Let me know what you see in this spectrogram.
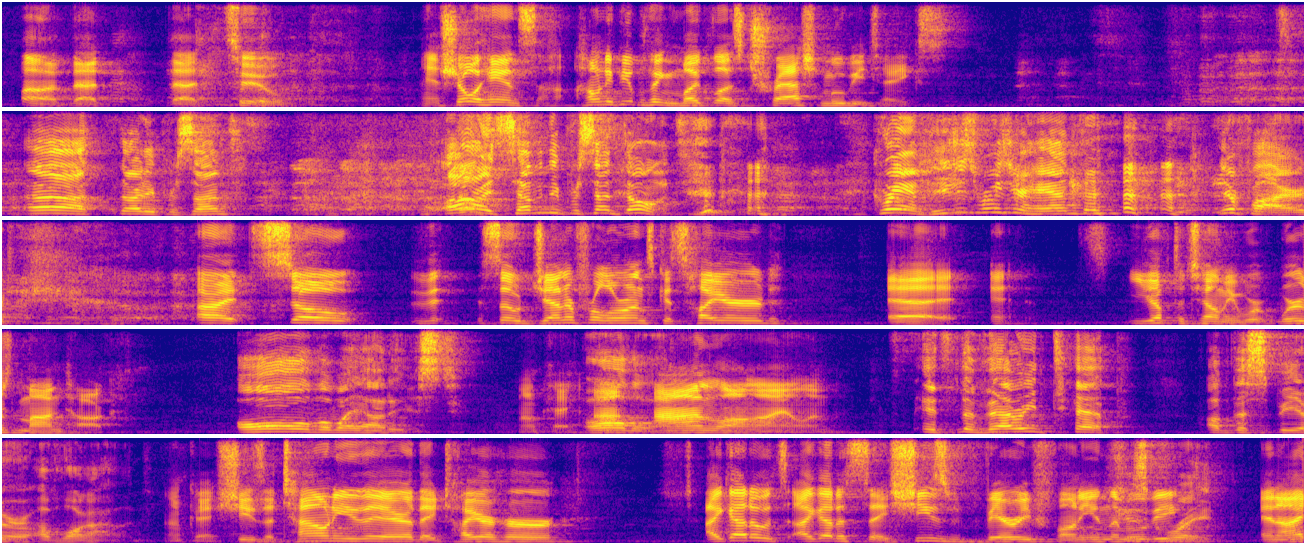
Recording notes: Are live at Future Proof!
